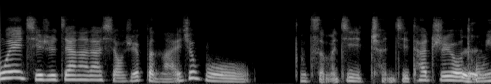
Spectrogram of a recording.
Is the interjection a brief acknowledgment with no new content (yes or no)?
yes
